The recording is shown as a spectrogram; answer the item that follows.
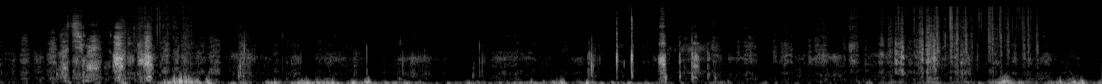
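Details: Happy American Staffordshire terrier running outdoors by a river on a walk, panting in quick rough breaths around three per second, with rustling, footsteps and bursts of low wind noise.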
